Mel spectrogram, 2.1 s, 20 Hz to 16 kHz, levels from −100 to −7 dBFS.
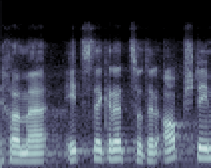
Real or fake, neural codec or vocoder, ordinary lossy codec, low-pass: real; none; Opus, 24 kbps; 7.2 kHz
